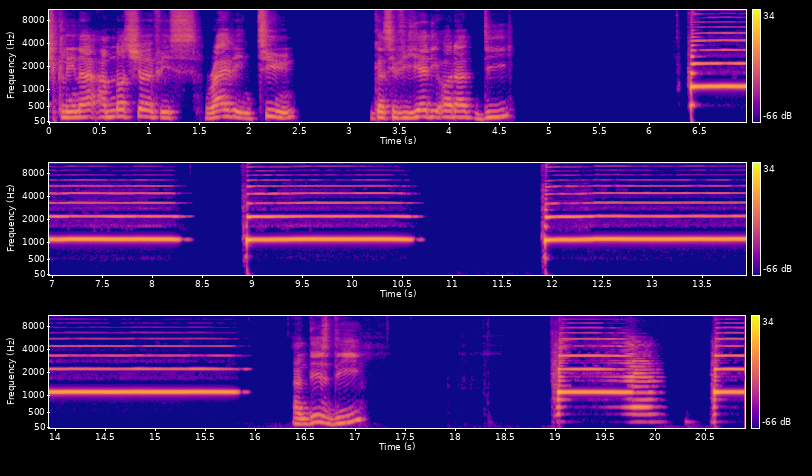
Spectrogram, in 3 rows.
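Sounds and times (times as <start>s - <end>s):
soprano saxophone notes: 19.0s - 20.9s.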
